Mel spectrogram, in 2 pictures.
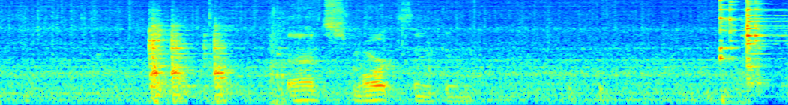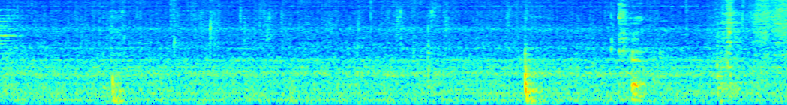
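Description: A metal spatula scrapes and clinks against a pan.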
